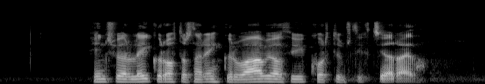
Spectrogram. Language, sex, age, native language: Icelandic, male, 30-39, Icelandic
